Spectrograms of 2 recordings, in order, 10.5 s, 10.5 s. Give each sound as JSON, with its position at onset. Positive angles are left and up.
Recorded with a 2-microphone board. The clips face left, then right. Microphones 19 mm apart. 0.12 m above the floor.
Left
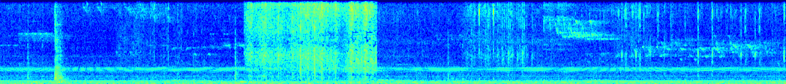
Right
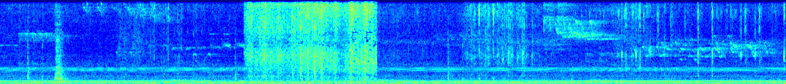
{"t": 0.7, "sound": "a microwave", "side_deg": 70, "distance_m": 4.5}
